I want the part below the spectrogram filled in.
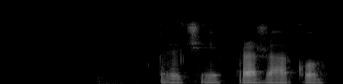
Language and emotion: Russian, neutral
